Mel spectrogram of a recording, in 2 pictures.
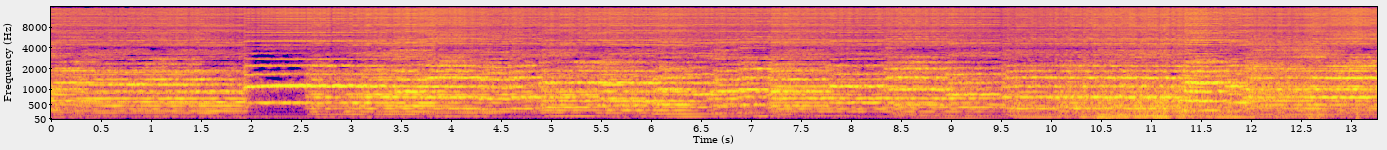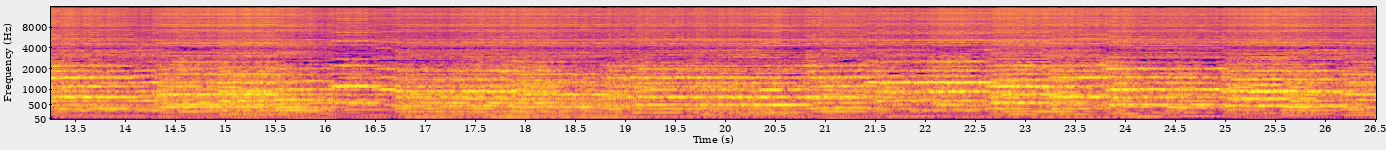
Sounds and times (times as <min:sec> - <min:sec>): Music: 0:00.0 - 0:26.5.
